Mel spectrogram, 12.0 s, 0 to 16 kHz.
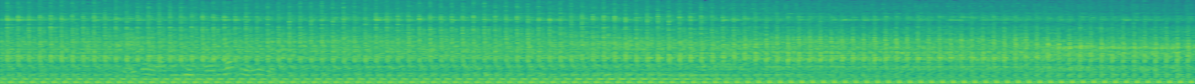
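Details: NF19 single-cylinder diesel, original and unmodified: even steady thumping at constant speed with no misses, knocks or hunting; healthy, vibration-free running.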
